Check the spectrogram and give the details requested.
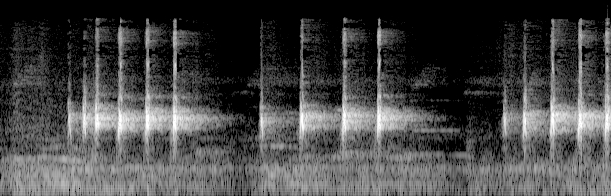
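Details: Yellow-vented bulbul, noisy and vocal, used to make other bulbuls respond: groups of sharp clicking chirps in quick runs of four to six, separated by short pauses, over faint background noise.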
